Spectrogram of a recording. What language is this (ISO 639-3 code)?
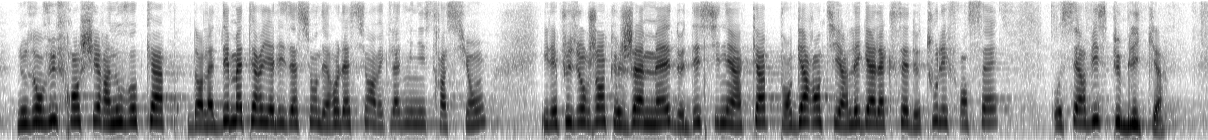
fra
